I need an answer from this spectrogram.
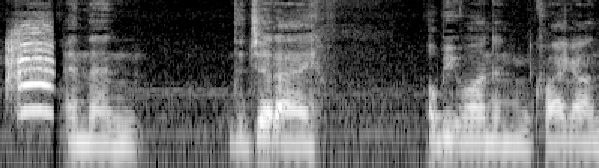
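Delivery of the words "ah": very high, loud mock shriek; scream. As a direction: shriek like a panicked cartoon alien. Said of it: "Jar Jar's like".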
